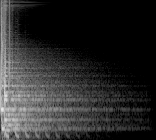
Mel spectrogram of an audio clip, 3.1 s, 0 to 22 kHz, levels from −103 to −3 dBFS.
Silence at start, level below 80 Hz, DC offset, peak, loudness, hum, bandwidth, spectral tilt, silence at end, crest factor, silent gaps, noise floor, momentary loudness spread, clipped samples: 0 s; -70 dBFS; under 0.1%; -2 dBFS; -23 LUFS; none; over 20 kHz; -2 dB/octave; 2.3 s; 26 dB; none; -81 dBFS; 26 LU; under 0.1%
